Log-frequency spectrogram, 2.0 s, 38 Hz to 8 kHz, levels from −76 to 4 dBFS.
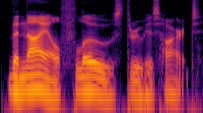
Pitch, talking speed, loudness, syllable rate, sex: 95 Hz, 175 wpm, -18 LUFS, 3.3 syllables/s, male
